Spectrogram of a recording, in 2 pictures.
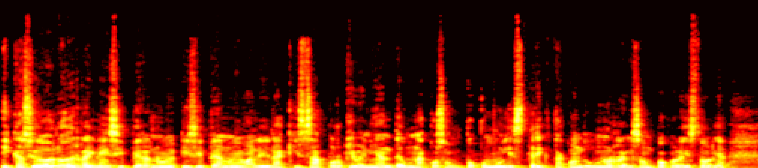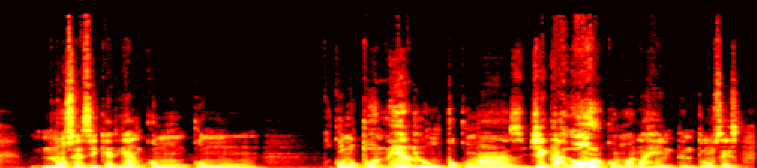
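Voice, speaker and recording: A Colombian man preaching a relaxed, conversational sermon to his congregation. His voice sits low and slightly husky, and he talks in everyday slang, now and then slowing right down to stress a point. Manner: laid-back, colloquial, mimics voices, slows for emphasis. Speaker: church leader. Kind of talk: casual sermon teaching.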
